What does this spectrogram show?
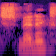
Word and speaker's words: Smithwick's: If you've had it's spelled Smithwick's, but it comes out of Ireland. Schmiddix is the way everybody says it, or a Guinness, way more well-known probably.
